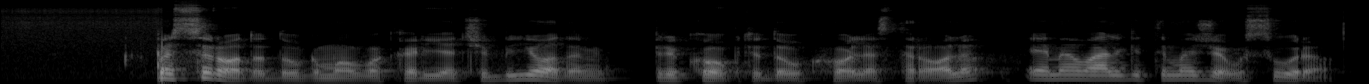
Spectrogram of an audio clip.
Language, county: Lithuanian, Šiauliai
